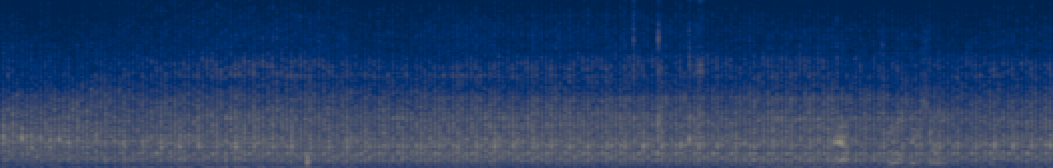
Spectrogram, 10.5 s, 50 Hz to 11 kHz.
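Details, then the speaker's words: Massey Ferguson MF 165 diesel tractor, cold start on a rainy, windy Swedish autumn day after refilling the fuel tank and bleeding the injection lines; even diesel clatter at steady idle under rain hiss, no misses or knocks, warming up: normal idle. "so i'm gonna start it up let it warm up a little [Applause] [Music] that was easy"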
